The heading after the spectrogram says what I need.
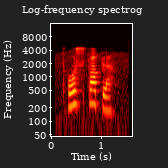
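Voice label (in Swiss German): "rosspapple", Alsatian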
